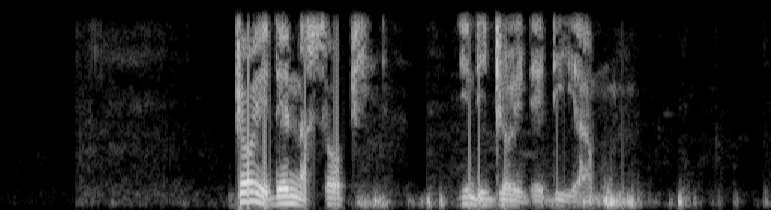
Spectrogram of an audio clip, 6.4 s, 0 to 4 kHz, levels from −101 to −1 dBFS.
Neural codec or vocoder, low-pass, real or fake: none; 3.6 kHz; real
